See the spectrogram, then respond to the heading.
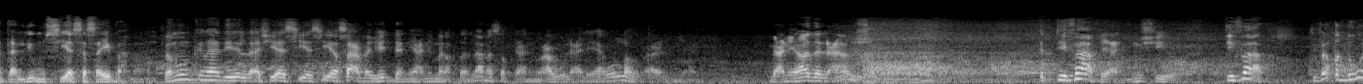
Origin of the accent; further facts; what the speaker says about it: Algeria; كما سموها عندنا في الجزائر الكاشكاش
